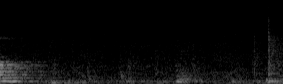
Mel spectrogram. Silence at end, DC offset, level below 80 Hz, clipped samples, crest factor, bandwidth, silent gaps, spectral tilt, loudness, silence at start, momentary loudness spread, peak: 0 s; under 0.1%; -60 dBFS; under 0.1%; 22 dB; 16.5 kHz; none; -7 dB/octave; -49 LUFS; 0 s; 12 LU; -24 dBFS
